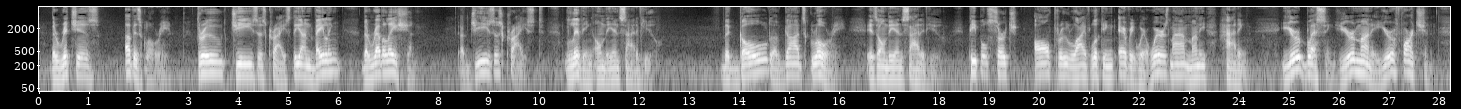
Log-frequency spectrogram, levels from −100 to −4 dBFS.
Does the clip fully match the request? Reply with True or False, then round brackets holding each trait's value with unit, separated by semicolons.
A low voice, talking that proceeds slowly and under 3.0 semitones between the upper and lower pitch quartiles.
False (110 Hz; 105 wpm; 5.0 semitones)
